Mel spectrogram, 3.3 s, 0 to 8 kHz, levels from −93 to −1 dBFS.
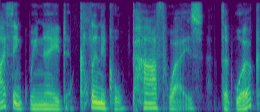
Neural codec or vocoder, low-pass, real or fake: none; 7.2 kHz; real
